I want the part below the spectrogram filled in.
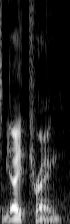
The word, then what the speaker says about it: Yithrang: Who is Yithrang? – That is Yithrang. – Yithrang. Thank you.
